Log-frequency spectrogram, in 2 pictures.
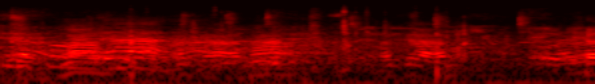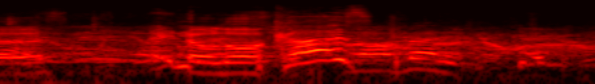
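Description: A young man raps with energy close by.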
